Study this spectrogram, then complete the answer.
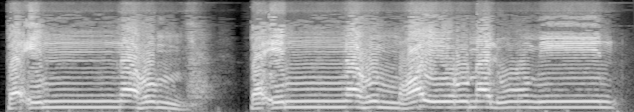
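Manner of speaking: very slow chanted verse; slow recitation. Shown as a demonstration. Teacher recites the example verse, slow chant. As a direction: stretch the verse out calmly. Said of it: "كما في قوله تعالى".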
